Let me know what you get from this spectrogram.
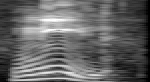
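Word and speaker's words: kneel: कैट कैट की का मतलब रखना कि फैट नील घुटनों के बल बैठ ना यह मैंने सिर्फ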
